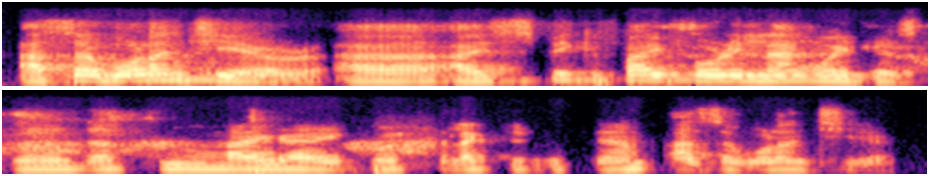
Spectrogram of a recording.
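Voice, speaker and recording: A man's voice: a little high, little pitch movement, normal speed, highs cut off. Hesitant young man on a call. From Kerala, India. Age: 20s. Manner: hesitant, full of fillers and restarts. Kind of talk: casual chat.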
